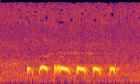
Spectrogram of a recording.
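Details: Spotted dove (tekukur) calling its companions: six low, soft coos over about two seconds, a short lead note, a longer falling coo, then evenly paced shorter hoots; low background hiss.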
